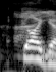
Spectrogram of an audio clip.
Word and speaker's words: Geiger: You nailed it the first time, Geiger.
